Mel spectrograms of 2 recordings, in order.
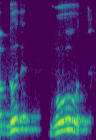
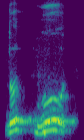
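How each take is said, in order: First: "दुध भूत" spoken slowly, with a short u in "दुध"; short u demo. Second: "दुध" with a short u, slowly; short u demo. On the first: ("दुध भूत" धीरे, छोटे ऊ के साथ) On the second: ("दुध" में छोटा ऊ, धीरे-धीरे) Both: Shown as a demonstration. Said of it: "इसमें दुध यानी कि छोटा ऊ की मात्रा है".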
